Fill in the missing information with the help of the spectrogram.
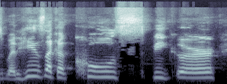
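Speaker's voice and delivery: ordinary delivery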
